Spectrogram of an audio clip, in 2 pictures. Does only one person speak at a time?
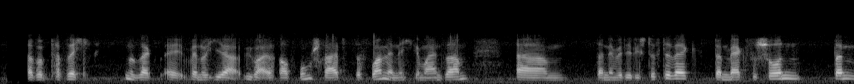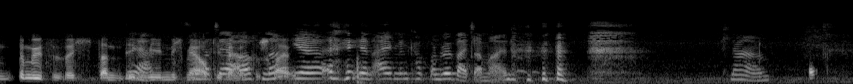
No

